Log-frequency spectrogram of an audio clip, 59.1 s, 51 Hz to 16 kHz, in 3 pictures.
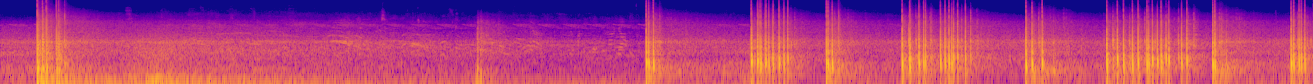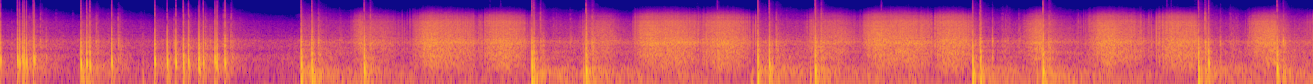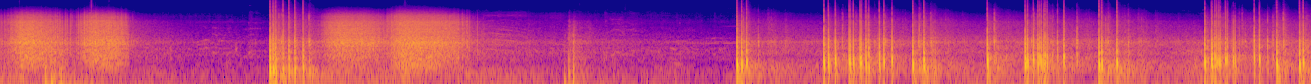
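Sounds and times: rising and falling noisy swells: 0.0s - 6.9s.

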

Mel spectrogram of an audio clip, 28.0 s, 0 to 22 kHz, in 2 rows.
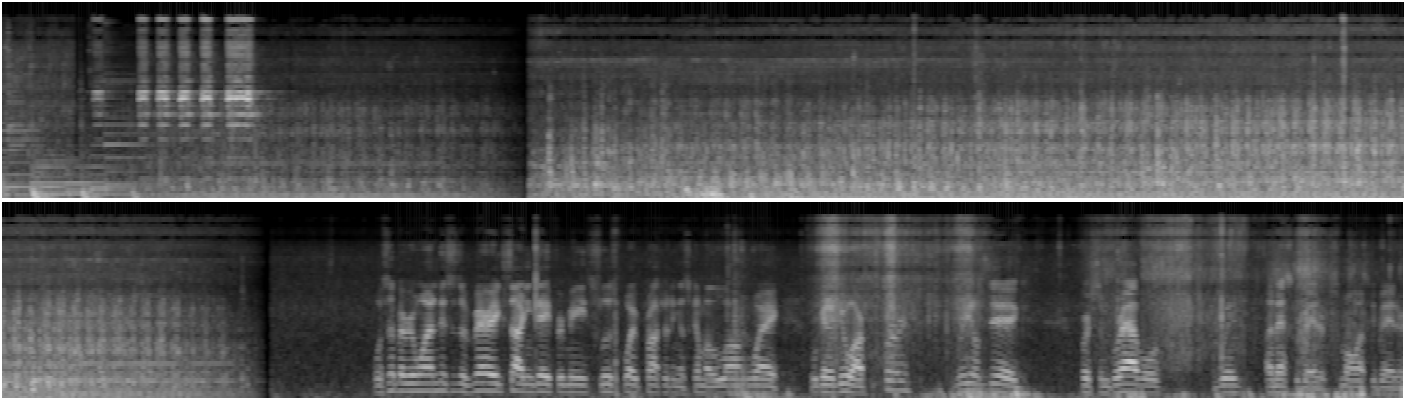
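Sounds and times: excavator diesel engine running: 1.4s - 16.7s.

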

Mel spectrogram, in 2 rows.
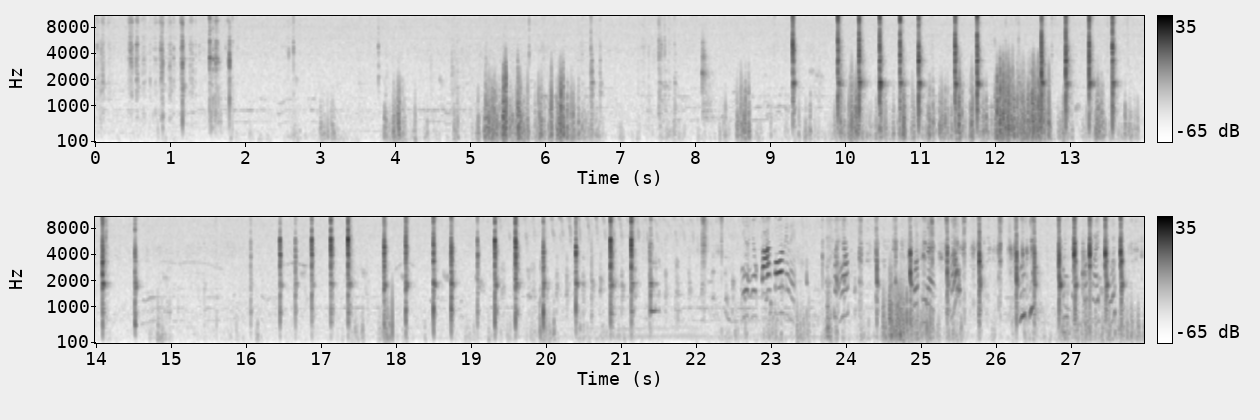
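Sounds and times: blade scraping wood: 0.0s - 1.9s, 23.8s - 27.9s
machete chopping wood: 10.0s - 12.0s.

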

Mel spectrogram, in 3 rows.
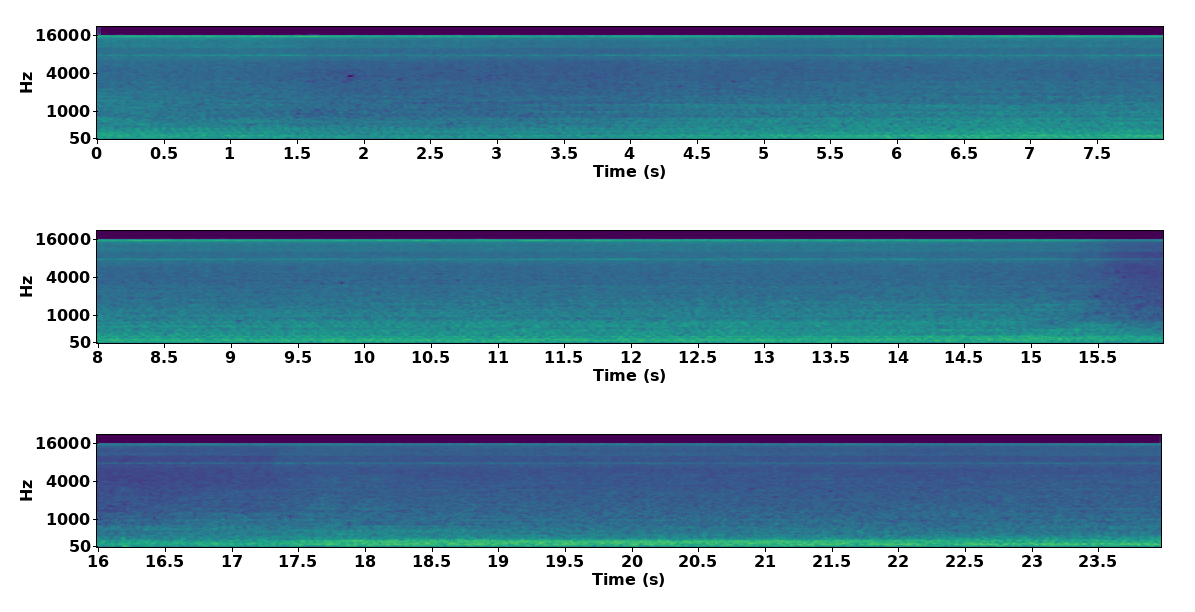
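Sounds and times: diesel generator engine drone: 0.0s - 23.9s.

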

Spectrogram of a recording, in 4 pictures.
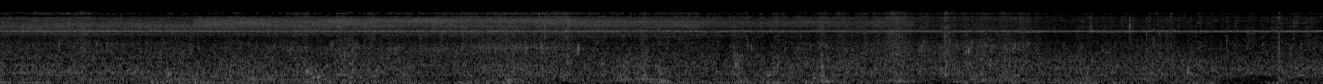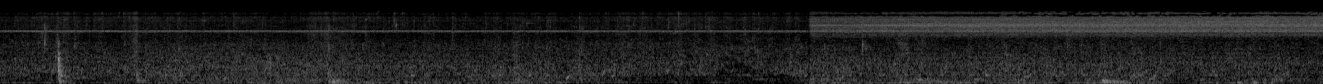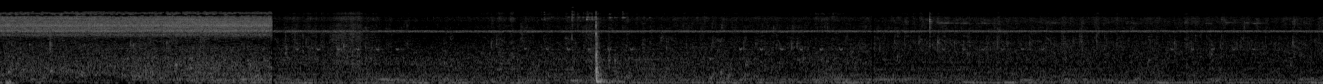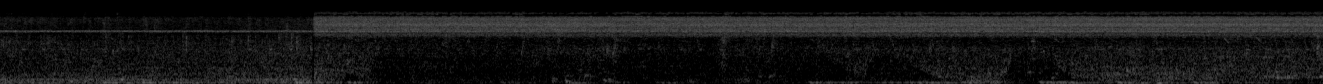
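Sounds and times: outdoor ambient noise: 0.0s - 52.9s
thin high steady tone: 0.0s - 52.9s
loud high hiss: 21.3s - 29.2s, 42.8s - 52.9s.

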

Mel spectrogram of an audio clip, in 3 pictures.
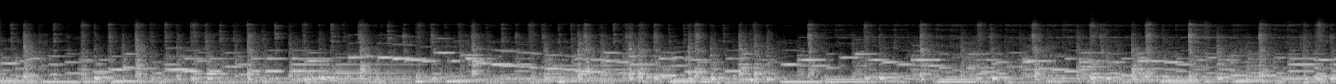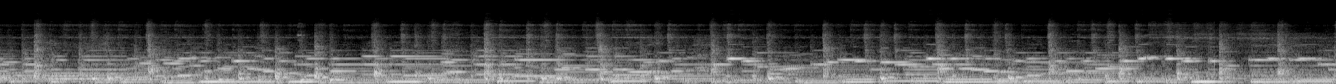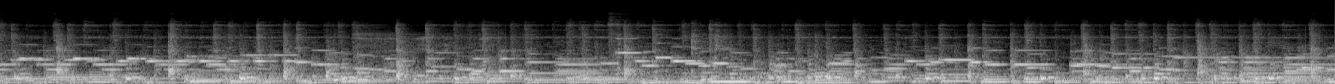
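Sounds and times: live instrumental band playing: 0.0s - 40.0s.

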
